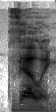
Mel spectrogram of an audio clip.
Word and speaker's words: kvelling: Kvelling. You have to say it like that. Kvelling. You're never gonna get it right because you're British.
